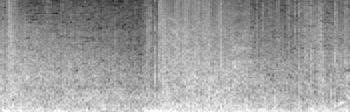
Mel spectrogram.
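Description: Dense, constant gunfire fills an Uncharted video game firefight, with rapid overlapping shots and booms forming a loud, continuous barrage.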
